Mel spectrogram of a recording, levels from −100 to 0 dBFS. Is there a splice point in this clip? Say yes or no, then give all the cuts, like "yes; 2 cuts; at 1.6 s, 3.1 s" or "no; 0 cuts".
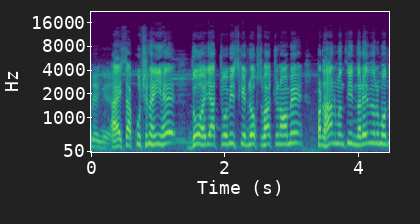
no; 0 cuts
